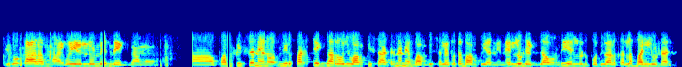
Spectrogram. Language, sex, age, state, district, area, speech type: Telugu, female, 45-60, Telangana, Yadadri Bhuvanagiri, rural, conversation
